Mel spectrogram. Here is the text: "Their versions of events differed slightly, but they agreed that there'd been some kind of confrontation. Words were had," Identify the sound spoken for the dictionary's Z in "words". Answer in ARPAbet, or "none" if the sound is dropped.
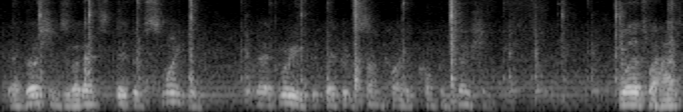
Z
